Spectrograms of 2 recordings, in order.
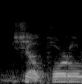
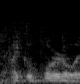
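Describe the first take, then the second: First: The name is said with French pronunciation. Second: The name is said with American pronunciation.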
